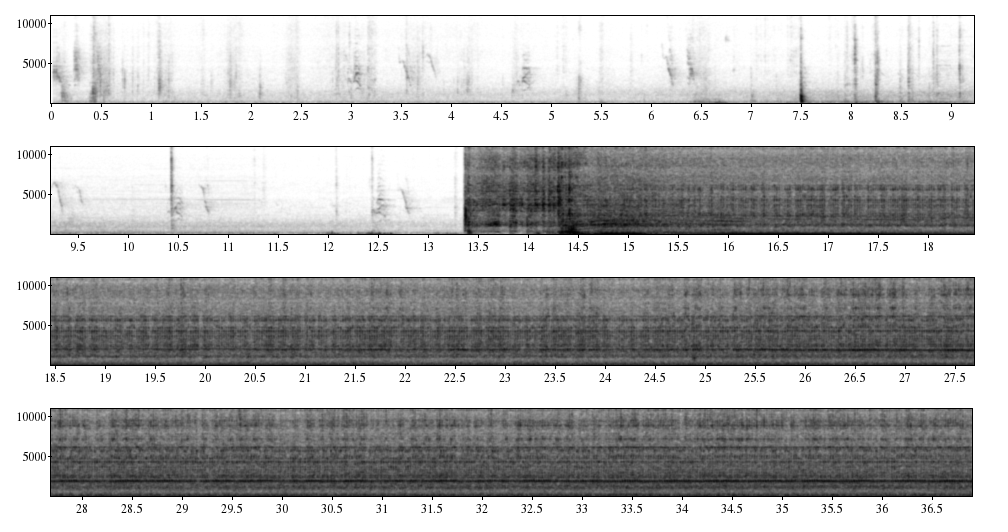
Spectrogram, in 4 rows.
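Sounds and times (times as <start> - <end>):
car engine starting and idling: 13.4 - 36.9
high engine whine: 13.4 - 36.9.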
